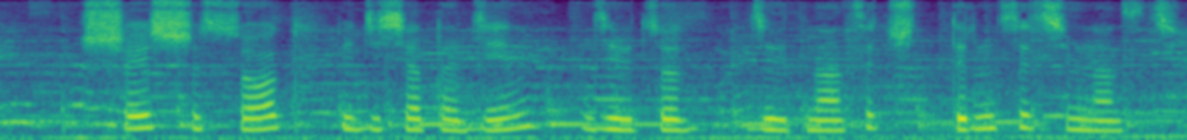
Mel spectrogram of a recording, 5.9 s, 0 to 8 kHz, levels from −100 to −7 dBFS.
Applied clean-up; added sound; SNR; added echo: none; none; none; none.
